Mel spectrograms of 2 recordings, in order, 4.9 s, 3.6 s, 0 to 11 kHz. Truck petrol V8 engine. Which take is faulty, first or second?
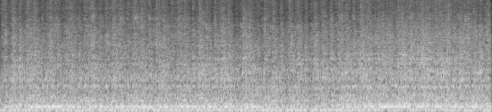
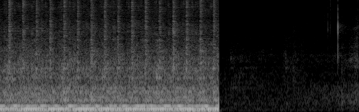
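second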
